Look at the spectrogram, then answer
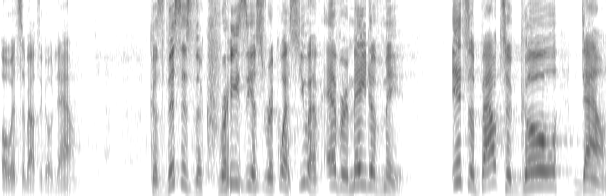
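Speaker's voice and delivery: sly, giggly, loud, swooping sarcastic hype. Showing how to answer God's crazy request instead: giggling with a sarcastic smile. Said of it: "start giggling and get that same sarcastic smile on your face and go".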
